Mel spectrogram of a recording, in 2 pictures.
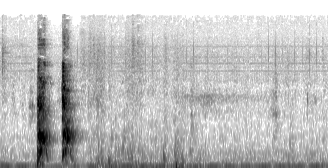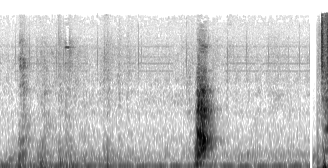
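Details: Adult French Bulldog and puppy playing through a kennel for the first time: two quick sharp barks close together, a long quiet gap with faint rustling, then a single louder bark.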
